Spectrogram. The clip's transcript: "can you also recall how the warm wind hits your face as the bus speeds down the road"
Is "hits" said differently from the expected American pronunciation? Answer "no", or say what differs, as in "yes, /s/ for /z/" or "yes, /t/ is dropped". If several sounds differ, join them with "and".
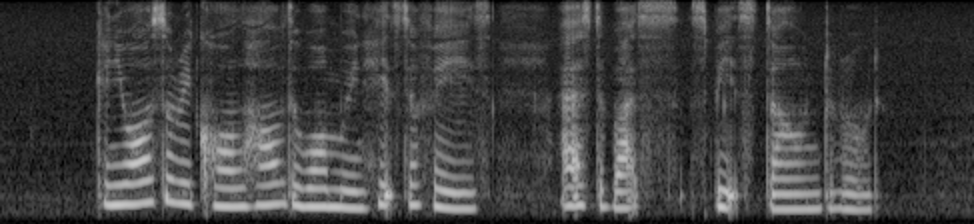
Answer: no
